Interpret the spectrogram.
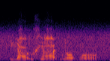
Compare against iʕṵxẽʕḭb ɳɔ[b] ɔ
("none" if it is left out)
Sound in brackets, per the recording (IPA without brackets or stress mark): b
